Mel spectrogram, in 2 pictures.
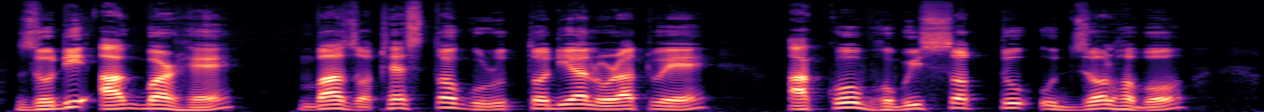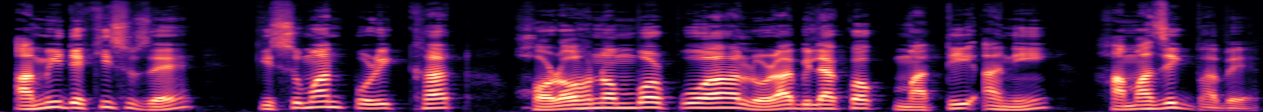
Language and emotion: Assamese, neutral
